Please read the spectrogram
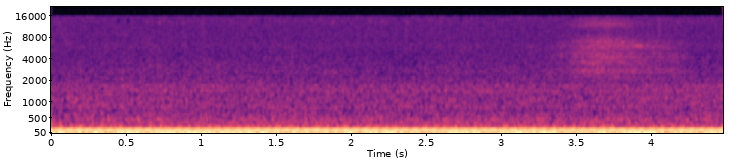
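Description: Ford pickup's exhaust with an aftermarket Roush muffler and an added resonator, heard from inside the cab at steady highway speed as a loud, unchanging low hum. The muffler does little muffling, so the exhaust still builds pressure in the cabin.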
